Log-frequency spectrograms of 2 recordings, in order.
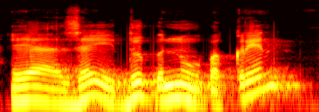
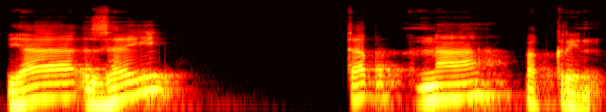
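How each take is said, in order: First: The name Zaid ends with a 'u' vowel. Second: The name Zaid ends with an 'a' vowel. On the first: "bisa dibaca dhammah" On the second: "bisa dibaca fathah"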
